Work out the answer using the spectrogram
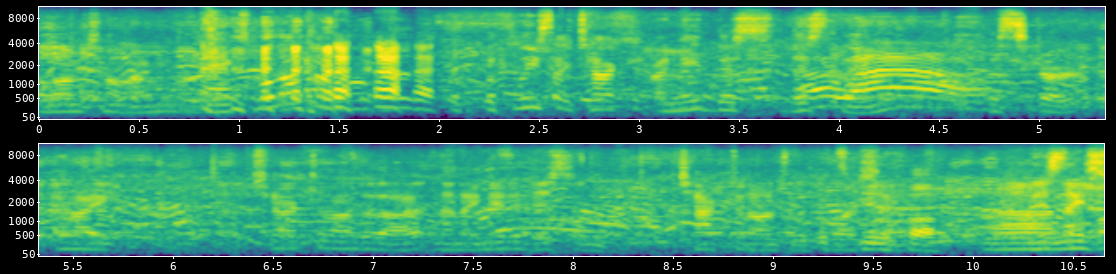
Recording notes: takes you live to the New York Sheep & Wool Festival at the Dutchess County Fairgrounds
